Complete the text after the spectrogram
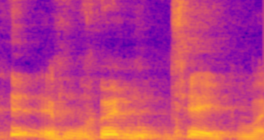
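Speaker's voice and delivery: amused, high laughing reply. Real, not acted. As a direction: say it through a real laugh, drawn out. Laughs while echoing wife's joke.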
